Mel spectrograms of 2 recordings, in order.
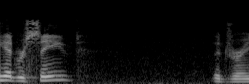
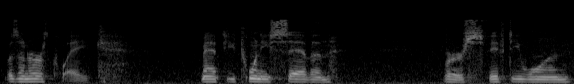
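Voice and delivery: normal talking voice

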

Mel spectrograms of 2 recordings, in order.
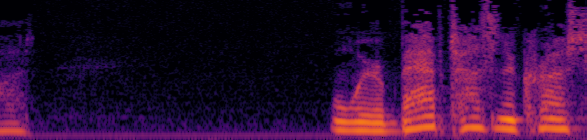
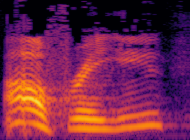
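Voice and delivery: loud, raised storybook holler; 7 semitones higher, 14 dB louder, slower than usual. Acted. Passerby answers the stuck unicorn, hollering. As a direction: call out the offer to help. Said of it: "I hollered".

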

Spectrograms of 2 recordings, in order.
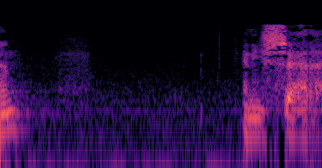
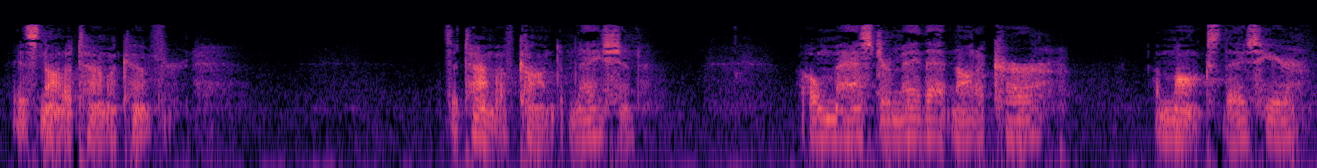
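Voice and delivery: low, hushed pastoral prayer; solemn prayer; 3 semitones lower than usual. Real, not acted. Leads a closing prayer.

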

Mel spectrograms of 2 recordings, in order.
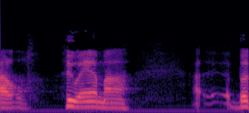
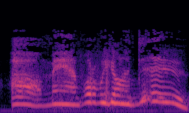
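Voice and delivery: higher-pitched wail, held back in volume; mock screaming; 7 semitones higher, 5 dB quieter than usual. Business partner watching the business burn, mock panicked wail. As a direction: imitate a distraught partner, softly. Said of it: "He starts screaming".

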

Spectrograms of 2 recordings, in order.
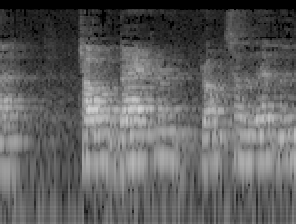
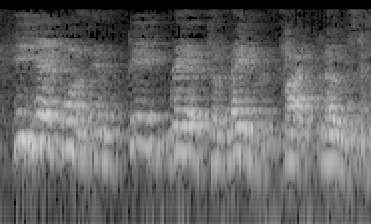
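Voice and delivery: usual speaking voice

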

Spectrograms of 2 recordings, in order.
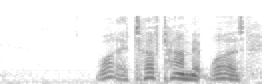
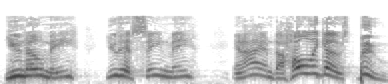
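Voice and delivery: put-on loud, high kid preacher shout; little girl preaching; 9 semitones higher, 12 dB louder than usual. Little girl playing preacher to the kids, loud and high. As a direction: belt it like a bouncing little redhead. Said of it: "she was bouncing around up on stage and she said".

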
